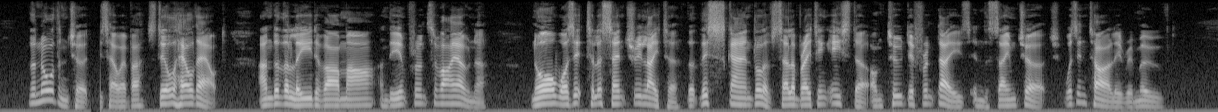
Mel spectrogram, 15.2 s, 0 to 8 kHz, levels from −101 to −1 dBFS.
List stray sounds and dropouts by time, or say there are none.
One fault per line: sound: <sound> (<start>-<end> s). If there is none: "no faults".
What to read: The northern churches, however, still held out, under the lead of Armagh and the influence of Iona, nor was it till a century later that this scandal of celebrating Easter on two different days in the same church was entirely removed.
sound: dropout (1.1-1.3 s)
